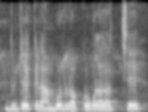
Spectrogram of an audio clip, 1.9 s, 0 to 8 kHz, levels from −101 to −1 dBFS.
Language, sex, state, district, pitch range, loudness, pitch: Bengali, female, West Bengal, Alipurduar, 255-275 Hz, -14 LUFS, 265 Hz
